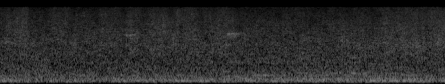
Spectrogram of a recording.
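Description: Steady background hiss of room noise, with no distinct event.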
